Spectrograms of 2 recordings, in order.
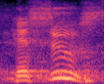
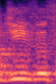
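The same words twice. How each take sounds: First: Jesus said as Spanish hay-SOOS with an H sound. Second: Said in the usual way. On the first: Shown as a demonstration. Spanish speakers' Jesus, Jesus as hay-SOOS. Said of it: "How do you say Jesus in Spanish?". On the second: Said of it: "if you call Jesus Jesus in Spanish".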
